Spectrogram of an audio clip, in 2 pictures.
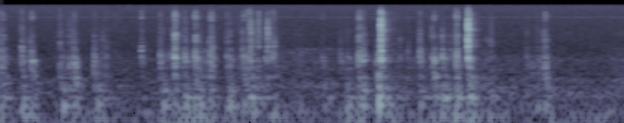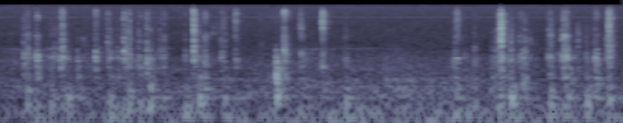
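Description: Both hands type with their fingertips on a black plastic full-size Logitech keyboard resting on a wooden desk. The result is a steady stream of quick, dry key clicks with sharp bright edges that die away almost instantly, over a constant low rumble, with a few slightly louder taps standing out.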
